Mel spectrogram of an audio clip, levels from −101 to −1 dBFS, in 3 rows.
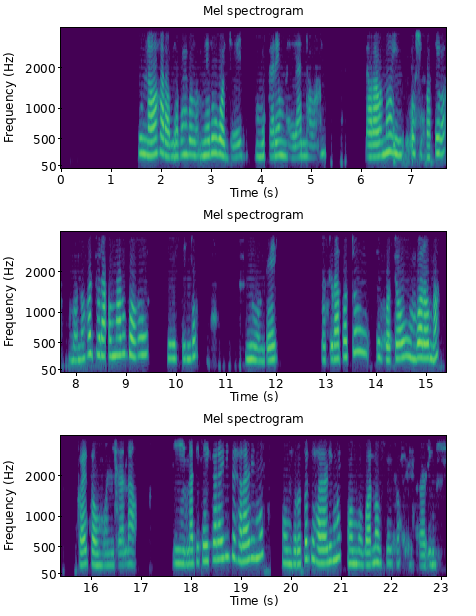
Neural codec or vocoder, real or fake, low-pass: codec, 16 kHz, 4 kbps, FunCodec, trained on LibriTTS, 50 frames a second; fake; 3.6 kHz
